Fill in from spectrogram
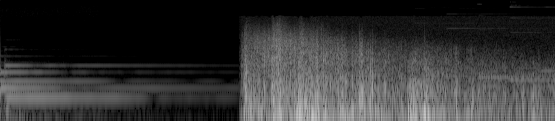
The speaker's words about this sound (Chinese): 雷声犹如朝池塘里扔去的石子，鱼儿们惊慌逃窜，却没能躲过溺毙在满池死水中的命运。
